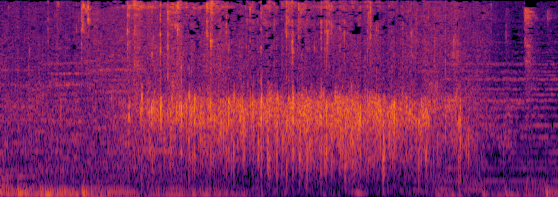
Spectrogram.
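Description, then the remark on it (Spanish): A burst of applause from a small group, dense steady clapping lasting a few seconds at a fairly loud level, with some voices faintly mixed in at the start and end. “Gracias se merece un aplauso.”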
